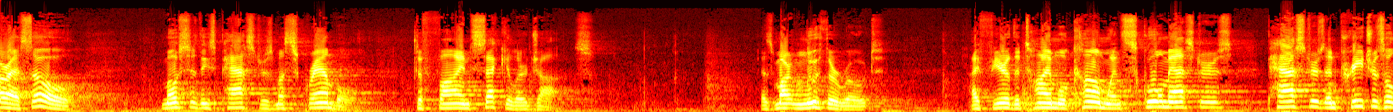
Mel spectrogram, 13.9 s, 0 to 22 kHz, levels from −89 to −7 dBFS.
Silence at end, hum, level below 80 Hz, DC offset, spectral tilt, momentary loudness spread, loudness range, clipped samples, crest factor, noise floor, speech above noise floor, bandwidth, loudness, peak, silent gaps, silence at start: 0 s; none; -42 dBFS; under 0.1%; -4.5 dB/octave; 16 LU; 6 LU; 0.3%; 14 dB; -44 dBFS; 33 dB; 14.5 kHz; -12 LUFS; 0 dBFS; none; 0 s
